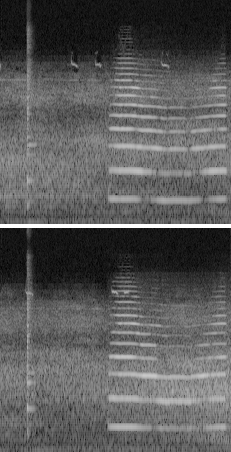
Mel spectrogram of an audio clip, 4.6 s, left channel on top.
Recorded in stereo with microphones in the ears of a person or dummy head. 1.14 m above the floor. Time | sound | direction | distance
0.5 | a snare drum | 15° right (ahead or behind) | 0.5 m
2.1 | a trumpet | 35° right (ahead or behind) | 1.9 m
